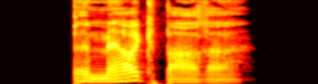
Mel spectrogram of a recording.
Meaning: inflection of bemerkbar: 1. strong/mixed nominative masculine singular 2. strong genitive/dative feminine singular 3. strong genitive plural
- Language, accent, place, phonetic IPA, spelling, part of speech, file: German, Germany, Berlin, [bəˈmɛʁkbaːʁɐ], bemerkbarer, adjective, De-bemerkbarer.ogg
